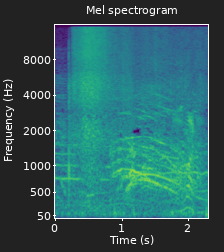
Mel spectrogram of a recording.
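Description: Hot wok on a high gas flame breaking into a loud hissing sizzle about a quarter second in, as liquid goes into the hot oil; people's voices are heard over it.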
